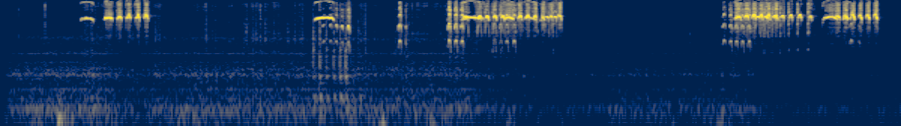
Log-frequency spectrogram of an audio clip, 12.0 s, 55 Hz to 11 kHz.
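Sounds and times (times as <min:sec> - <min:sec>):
faint steady hum: 0:00.1 - 0:12.0
parrot chicks peeping: 0:01.0 - 0:02.9, 0:03.5 - 0:07.6, 0:09.6 - 0:11.8.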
